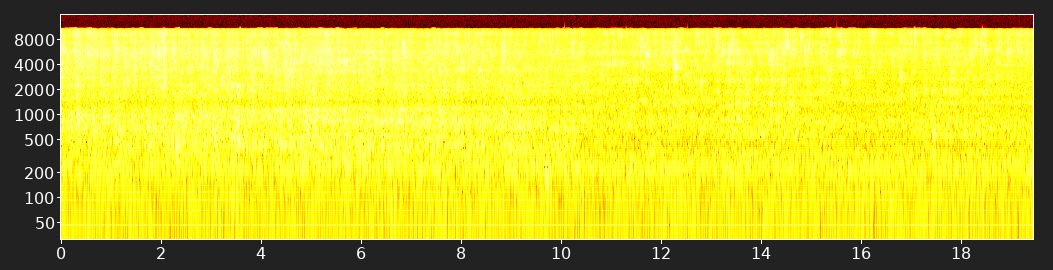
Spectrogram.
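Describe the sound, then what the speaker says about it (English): Water pours steadily into a soup pot in a loud, continuous rushing stream, filling it with no pauses for the whole stretch. "going to add the water."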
